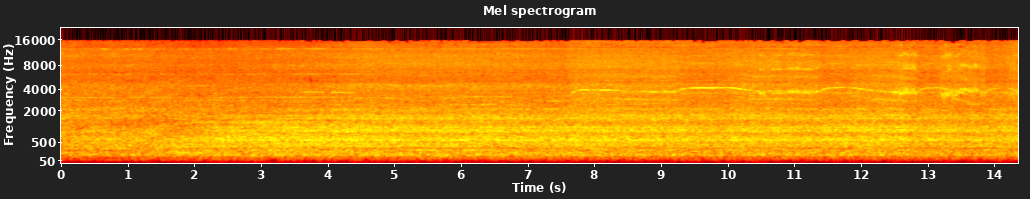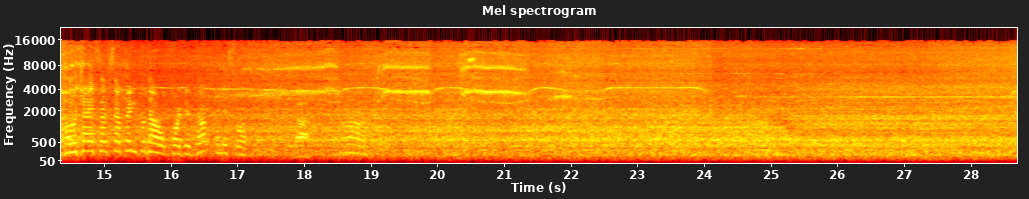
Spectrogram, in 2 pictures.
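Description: A vacuum cleaner runs with a steady roar.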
